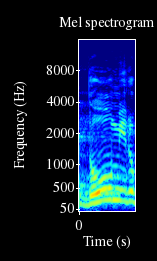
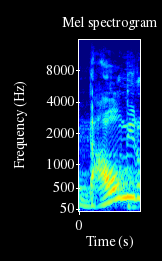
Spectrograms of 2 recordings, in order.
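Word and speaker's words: נעמי: 성경을 번역할 때도 아예 노오미로 번역을 하지 않고 아예 나오미로 번역을 해버렸어요. 실제 이름은 나오미가 아닙니다. 노오미. 그래서 우리가 이스라엘 사람들을 만났을 때는 그 이름을 다 노오미라고 발음을 해야지 뭐 그걸 가지고 나는 나오미다.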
